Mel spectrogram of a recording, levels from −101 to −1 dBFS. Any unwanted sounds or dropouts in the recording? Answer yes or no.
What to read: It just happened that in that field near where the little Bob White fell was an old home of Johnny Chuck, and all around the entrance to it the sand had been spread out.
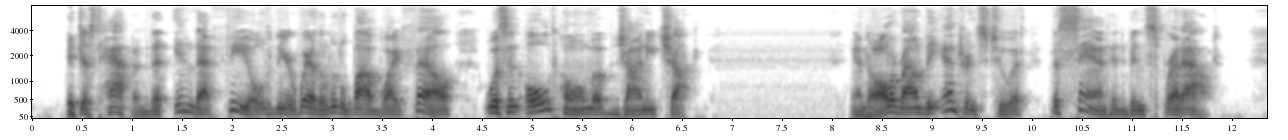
no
